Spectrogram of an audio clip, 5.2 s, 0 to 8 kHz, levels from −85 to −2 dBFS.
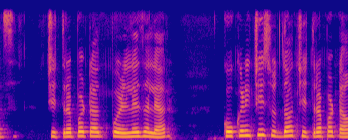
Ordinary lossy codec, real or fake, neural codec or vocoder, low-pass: none; real; none; 7.2 kHz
